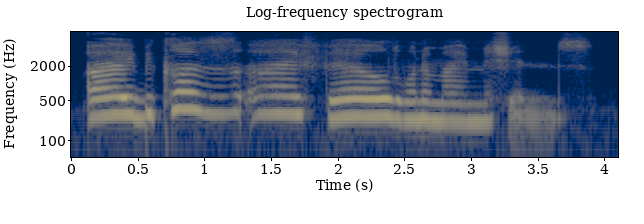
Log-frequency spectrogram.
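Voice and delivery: mournful, sad, sorrowful knight voice. Answering why the knight looks sad, sad. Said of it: "why do you look so sad".

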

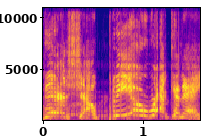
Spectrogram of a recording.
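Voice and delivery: angry tiny prospector voice. Responding to someone's tomfoolery, angry like a teeny tiny prospector. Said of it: "you kind of sound like a teeny tiny prospector".

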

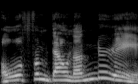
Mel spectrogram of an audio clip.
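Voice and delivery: poorly done, vaguely Norwegian accent. A weather host answers viewers from Australia, bad Norwegian-ish accent. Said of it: "That's a very bad Norwegian-ish accent".

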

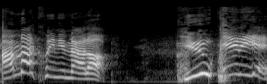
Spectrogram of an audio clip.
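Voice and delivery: high, angry, fatherly scolding tone. Scolding someone for a mess: scolding like a dad. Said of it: "Now I sound like your dad saying idiot".

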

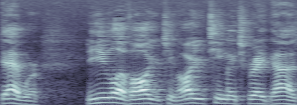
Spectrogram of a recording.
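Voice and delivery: ordinary delivery

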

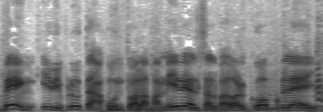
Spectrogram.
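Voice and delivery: commercial announcer voice. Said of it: "hasta un comercial les había hecho yo".

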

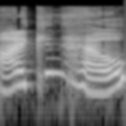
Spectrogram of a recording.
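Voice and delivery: eager, hopeful, called out. A little bulldozer offers to join the other trucks, exclaimed. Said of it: "he exclaimed".

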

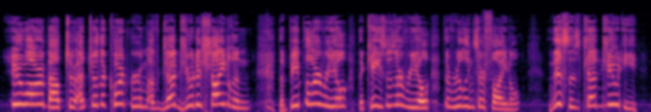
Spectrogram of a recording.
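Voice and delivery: very high, loud frog voice. Narrator reads the Judge Judy intro announcement, Kermit the Frog voice. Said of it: "It was Kermit the Frog".

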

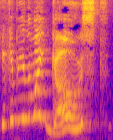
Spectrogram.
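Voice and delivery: very high, fast, squeaky mock sympathetic coo. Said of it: "and I was like".

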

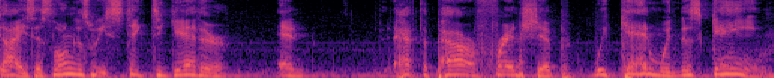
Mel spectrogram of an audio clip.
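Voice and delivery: put-on anime character voice. After asking the others to talk like anime characters, anime character voice. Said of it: "Talk like an anime character with me".

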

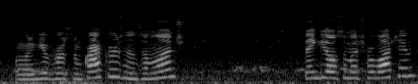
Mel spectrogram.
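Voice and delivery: speaking with a mouthful of food. Eating on camera and signing off to viewers, talking with mouth full. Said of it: "I'm sorry I'm talking in my mouthful".

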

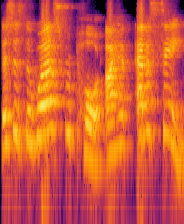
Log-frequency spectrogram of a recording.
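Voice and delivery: harsh, impatient, very loud. Showing an example of unpleasant feedback: impatient, angry. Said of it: "let me do it with a proper voice".

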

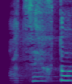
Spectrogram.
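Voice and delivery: high, astonished, surprised little voice. Reading a fairy tale, a character asks the ant queen a question, surprised. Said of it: "здивовано запитала Люмі".

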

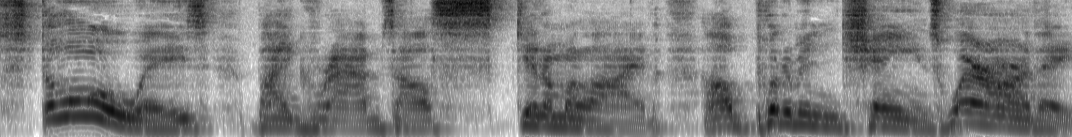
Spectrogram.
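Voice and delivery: raging, furious, booming roar. A ship's captain hears of stowaways and explodes, roaring in fury. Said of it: "he roared".

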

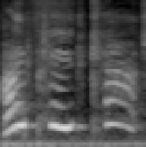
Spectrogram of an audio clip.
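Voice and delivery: smug, self-satisfied, very high-pitched and loud. Asked where his receipt is, he answers smugly. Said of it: "said James smugly".

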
